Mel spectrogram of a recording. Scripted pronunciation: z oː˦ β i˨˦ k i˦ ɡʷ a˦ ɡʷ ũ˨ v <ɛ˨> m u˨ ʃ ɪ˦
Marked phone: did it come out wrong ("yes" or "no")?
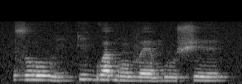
no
